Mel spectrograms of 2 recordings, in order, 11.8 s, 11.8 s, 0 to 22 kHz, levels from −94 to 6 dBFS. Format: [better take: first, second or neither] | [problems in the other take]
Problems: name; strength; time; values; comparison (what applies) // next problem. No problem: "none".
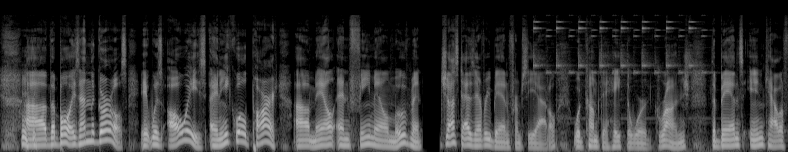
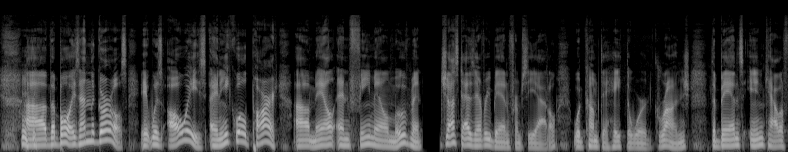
second | doorbell; faint; from 8 to 11 s; peak 10 dB below the speech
